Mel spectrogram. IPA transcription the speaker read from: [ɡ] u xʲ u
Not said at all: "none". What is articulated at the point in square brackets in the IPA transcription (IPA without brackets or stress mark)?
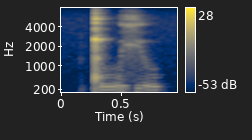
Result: ǃ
